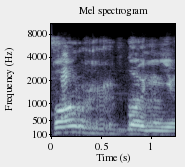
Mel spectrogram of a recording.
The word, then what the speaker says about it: Borgognoni: This is the Borgognoni. Oh, now see, don't start with me. I got the GN right, please. Like, I cannot do the rest of those two. So. Borgognoni.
